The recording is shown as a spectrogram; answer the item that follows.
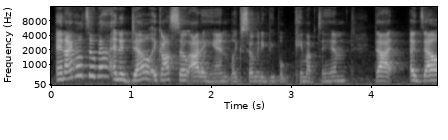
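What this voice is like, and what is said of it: Usual voice. Nothing is said of it.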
